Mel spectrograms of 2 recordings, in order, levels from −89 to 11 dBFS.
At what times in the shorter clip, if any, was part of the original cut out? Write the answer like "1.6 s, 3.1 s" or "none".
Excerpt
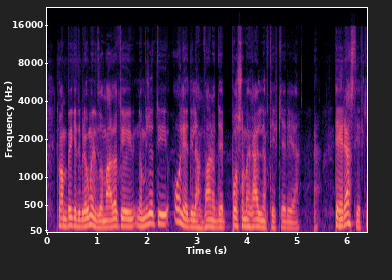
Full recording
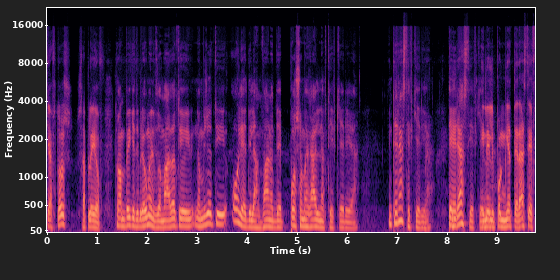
5.3 s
